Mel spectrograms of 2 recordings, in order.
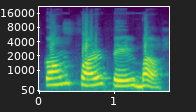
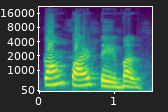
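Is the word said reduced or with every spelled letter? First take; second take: every letter; every letter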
